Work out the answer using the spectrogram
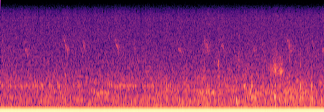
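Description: Small birds chirping in short, high, falling chirps, one or two a second, over steady outdoor background noise, with a fuller call about five and a half seconds in.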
